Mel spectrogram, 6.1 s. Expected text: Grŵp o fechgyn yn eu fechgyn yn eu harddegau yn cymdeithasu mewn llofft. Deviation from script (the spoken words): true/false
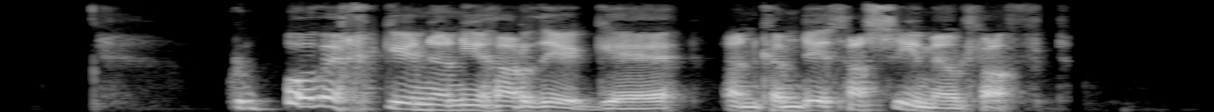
true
